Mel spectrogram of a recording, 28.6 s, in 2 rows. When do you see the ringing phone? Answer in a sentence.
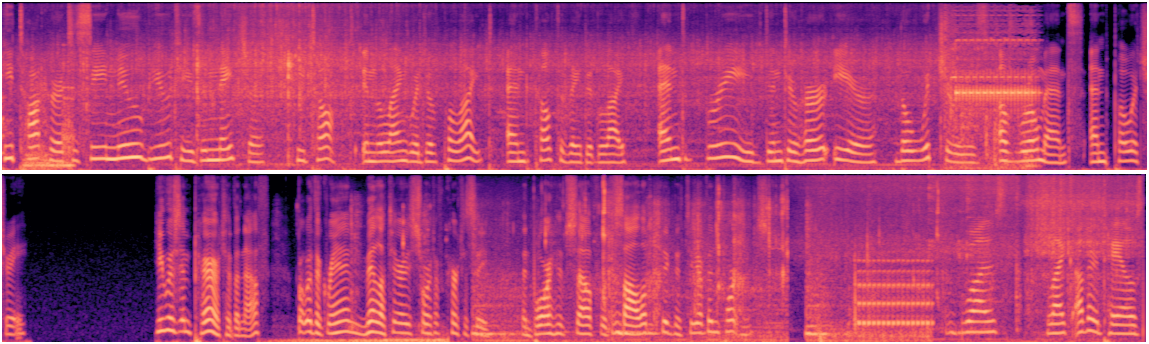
The ringing phone can be heard from 0.2 to 0.9 s, from 11.8 to 13.1 s and from 24.5 to 26.0 s.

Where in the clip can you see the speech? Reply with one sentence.
You can hear the speech from 0.0 to 14.7 s, from 16.2 to 23.9 s and from 26.4 to 28.5 s.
